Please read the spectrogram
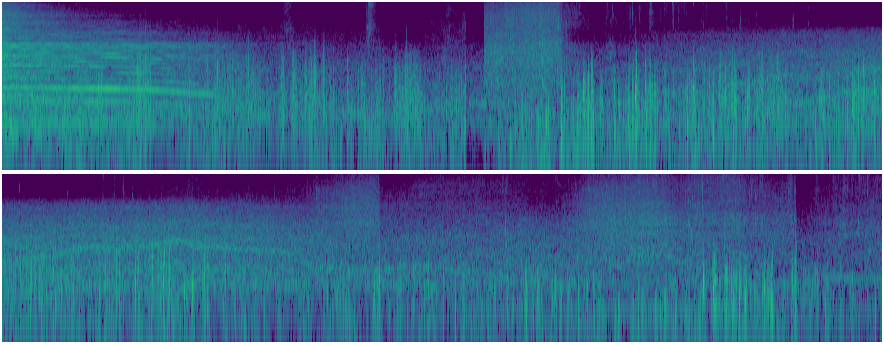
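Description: Wind buffeting the microphone with small waves lapping at the shore, an uneven rushing noise full of short gusts. Music fades out in the first couple of seconds.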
